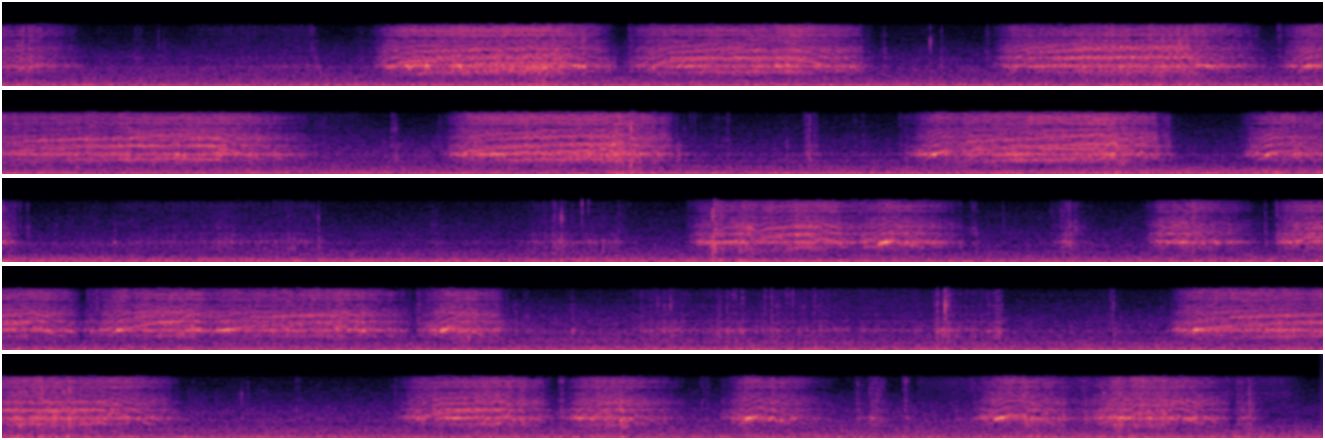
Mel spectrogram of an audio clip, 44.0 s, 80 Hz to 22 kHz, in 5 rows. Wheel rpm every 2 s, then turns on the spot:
20, 100, 100, 90, 120, 50, 90, 80, 60, 10, 10, 80, 20, 90, 70, 10, 10, 140, 30, 70, 20, 60.
12-14 16-18 30-34 36-38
